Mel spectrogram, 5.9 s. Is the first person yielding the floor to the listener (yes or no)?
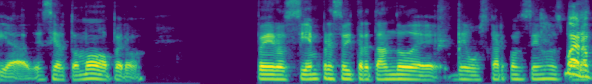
yes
